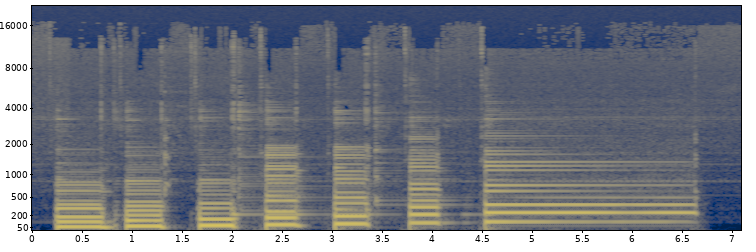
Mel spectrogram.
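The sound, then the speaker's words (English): A bass guitar plays a whole tone scale with a slightly gritty, distorted tone. Seven notes are picked with short gaps between them, the first six brief and punchy and the seventh ringing out much longer. “Now, if I was to play you the whole tone version of that, it would sound like this.”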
